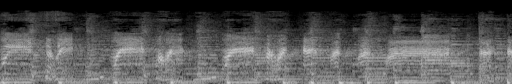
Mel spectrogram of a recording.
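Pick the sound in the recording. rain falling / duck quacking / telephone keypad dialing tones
duck quacking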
